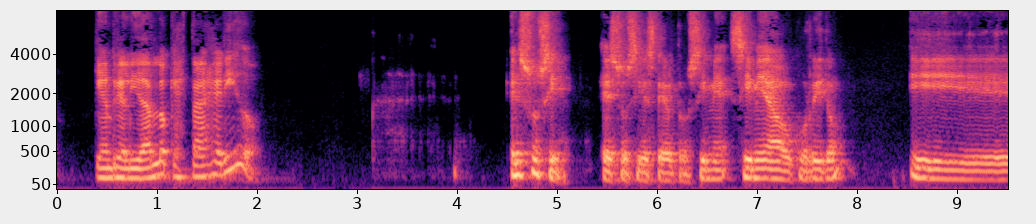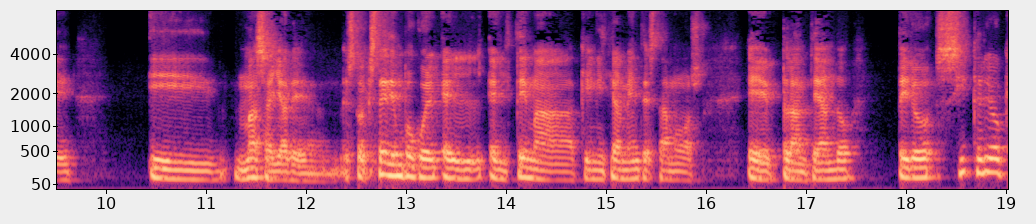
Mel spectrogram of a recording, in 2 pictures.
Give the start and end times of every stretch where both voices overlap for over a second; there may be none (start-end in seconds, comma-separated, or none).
none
